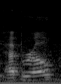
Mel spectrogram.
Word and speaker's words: Pepero: And although I may pronounce this in Korean, in English it's pronounced Pepero.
